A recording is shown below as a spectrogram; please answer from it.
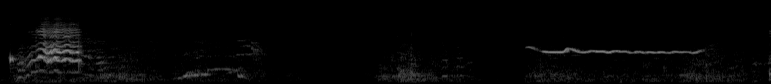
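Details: Goat letting out a harsh, quavering bleat at the start, followed by softer low calls; later a long, steady, high whistle sounds over faint background noise.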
